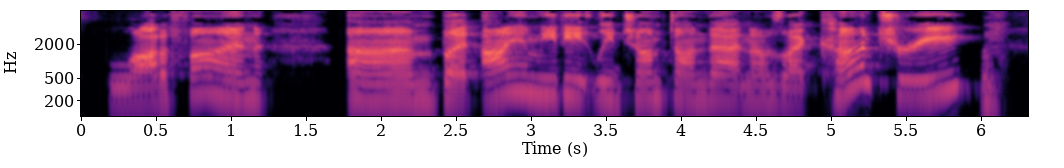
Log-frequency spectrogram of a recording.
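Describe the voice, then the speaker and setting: In a very clean recording with a silent background, a woman with a bright, sharp tone speaks at a fairly slow pace, her medium pitch showing ordinary variation. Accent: American. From Texas. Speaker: podcast co-host. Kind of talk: casual chat.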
